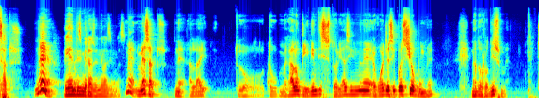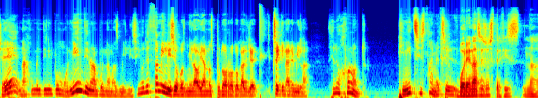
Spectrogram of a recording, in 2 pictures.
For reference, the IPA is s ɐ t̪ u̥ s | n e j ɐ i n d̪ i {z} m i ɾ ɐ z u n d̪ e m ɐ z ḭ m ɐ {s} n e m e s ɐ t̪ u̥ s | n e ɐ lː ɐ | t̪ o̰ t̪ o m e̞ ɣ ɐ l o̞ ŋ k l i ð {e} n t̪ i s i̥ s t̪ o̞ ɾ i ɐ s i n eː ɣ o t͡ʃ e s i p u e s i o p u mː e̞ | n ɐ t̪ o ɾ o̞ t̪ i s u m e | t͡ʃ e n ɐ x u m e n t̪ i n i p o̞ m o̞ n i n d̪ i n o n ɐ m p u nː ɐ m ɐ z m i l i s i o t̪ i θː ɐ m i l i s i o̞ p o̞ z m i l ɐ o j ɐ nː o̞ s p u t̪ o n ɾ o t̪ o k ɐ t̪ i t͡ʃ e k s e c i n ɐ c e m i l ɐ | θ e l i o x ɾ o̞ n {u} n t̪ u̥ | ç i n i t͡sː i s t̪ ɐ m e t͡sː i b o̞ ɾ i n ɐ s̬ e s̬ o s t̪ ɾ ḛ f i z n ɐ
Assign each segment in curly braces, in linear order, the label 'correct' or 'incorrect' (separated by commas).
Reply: correct, correct, incorrect, incorrect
